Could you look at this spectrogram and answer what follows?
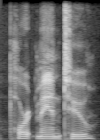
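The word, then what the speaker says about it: portmanteau: Yeah, it is a uh I don't know how to pronounce this word. A portmanto.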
